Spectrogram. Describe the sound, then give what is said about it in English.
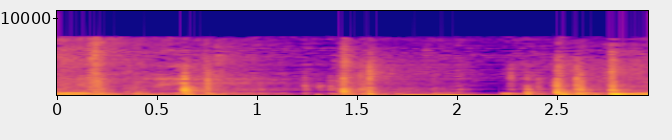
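A closet door is opened: a few dull thunks and rattling knocks spread over a few seconds, with a low hum running underneath. “Where does this door lead to? Closet.”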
